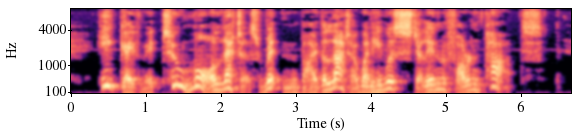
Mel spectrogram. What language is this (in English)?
English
